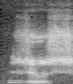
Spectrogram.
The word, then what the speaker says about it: Zeus: yeah that's right because you have to emphasize this letter is z zeus okay so let's go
